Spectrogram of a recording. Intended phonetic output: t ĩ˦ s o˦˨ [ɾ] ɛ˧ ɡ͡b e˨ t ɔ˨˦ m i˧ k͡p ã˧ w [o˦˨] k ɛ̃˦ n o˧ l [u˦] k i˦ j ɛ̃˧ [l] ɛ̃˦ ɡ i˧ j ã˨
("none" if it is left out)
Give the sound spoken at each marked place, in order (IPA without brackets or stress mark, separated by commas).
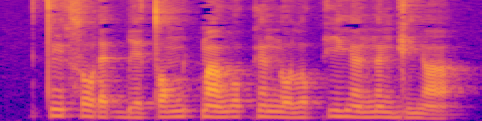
ɾ, o˦, o˦, n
